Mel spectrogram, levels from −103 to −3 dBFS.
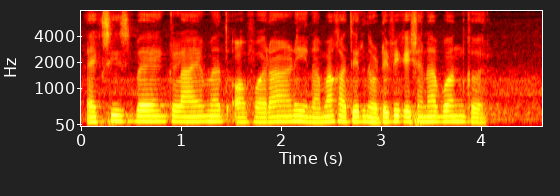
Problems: constant background noise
